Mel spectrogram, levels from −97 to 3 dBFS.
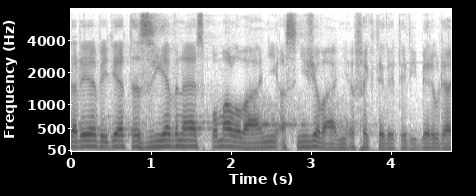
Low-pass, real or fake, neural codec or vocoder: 7.2 kHz; real; none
